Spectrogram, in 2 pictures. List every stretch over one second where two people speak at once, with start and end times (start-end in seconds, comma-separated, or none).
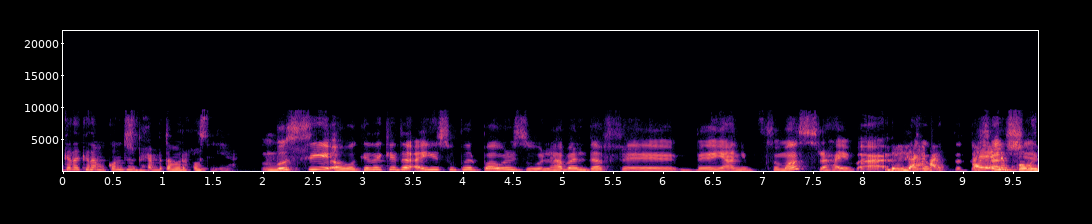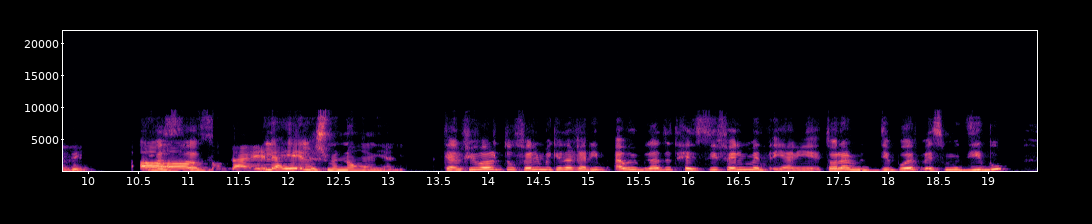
8.2-9.8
